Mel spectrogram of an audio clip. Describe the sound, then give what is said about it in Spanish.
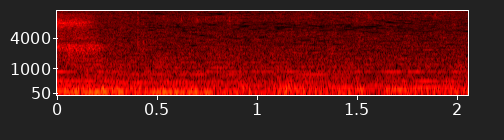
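Heavy rain pours down in a steady, dense, loud hiss that fills the whole clip, with no voices and no breaks in the downpour, in Aguascalientes before dawn, around 4 a.m., causing flooding. “La lluvia nos ha despertado a todos.”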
